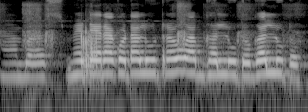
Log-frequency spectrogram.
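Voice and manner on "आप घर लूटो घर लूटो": ordinary talk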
